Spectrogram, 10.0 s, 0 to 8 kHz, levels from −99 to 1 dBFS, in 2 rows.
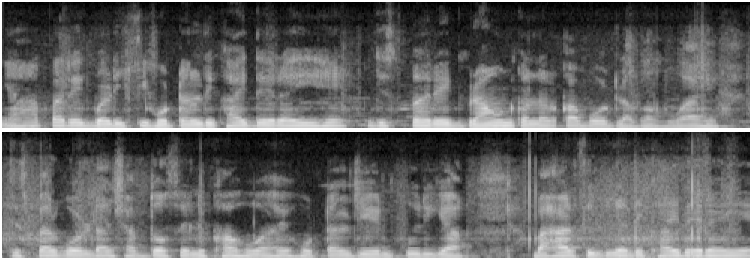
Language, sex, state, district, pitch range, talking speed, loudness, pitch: Hindi, female, Chhattisgarh, Korba, 165-175 Hz, 215 wpm, -18 LUFS, 170 Hz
